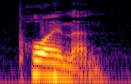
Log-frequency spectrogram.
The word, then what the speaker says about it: poimen: Poimen. Yeah, it's the word for Ephesians 4:11 translated pastor. I think it's spelled P-O-I-M-E-N, right? Yeah, poimen. It's the only place it's a noun.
